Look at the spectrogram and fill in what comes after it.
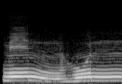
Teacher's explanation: Dengungkan dua harakat wajibul gunnah.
